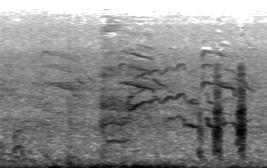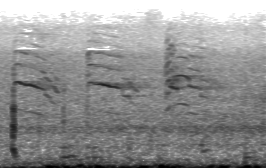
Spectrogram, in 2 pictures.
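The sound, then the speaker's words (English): A hawk calls in the background, a series of shrill, descending cries repeating every second or so over faint outdoor ambience, with no one speaking. “I'm hearing all kinds of birds in the background, and I'm glad it's a hawk and not a vulture.”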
